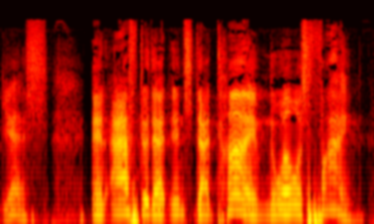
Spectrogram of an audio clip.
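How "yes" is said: soft, low little yes; retold small reply. Consoled daughter answering her father, soft and small. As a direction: imitate a child quietly agreeing. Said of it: "Noah's like".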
